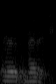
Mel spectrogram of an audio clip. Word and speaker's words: arithmetic: Now I know that we're used to reading that word arithmetic, but in this case it's pronounced arithmetic.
